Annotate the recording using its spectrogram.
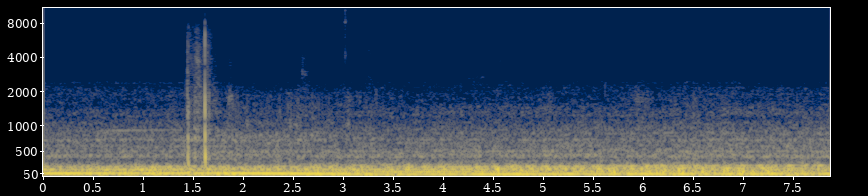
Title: How to find Bad wheel bearing noise inside the car. #wheelbearing #toyotacorollaaltis.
